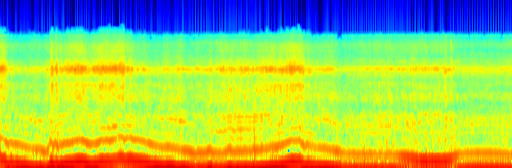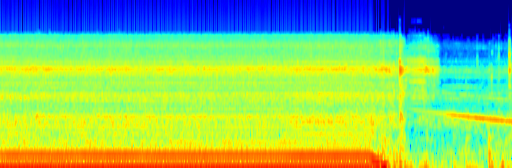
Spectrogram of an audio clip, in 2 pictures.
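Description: Turbocharged Formula Student race car engine heard on board: revs rising and falling over the first few seconds as the car slows, then running steadily at low revs in neutral. About thirteen seconds in the engine is switched off and cuts out suddenly, leaving a quieter falling whine as something spins down, and a few clicks.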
